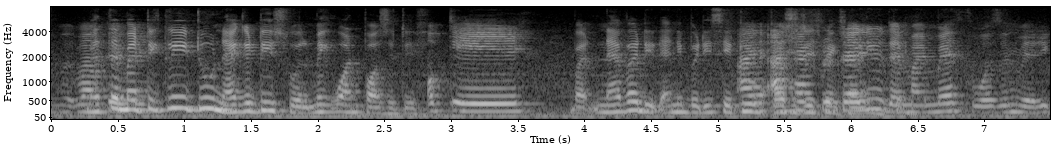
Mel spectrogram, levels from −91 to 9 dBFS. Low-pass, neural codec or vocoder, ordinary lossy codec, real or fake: none; none; none; real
